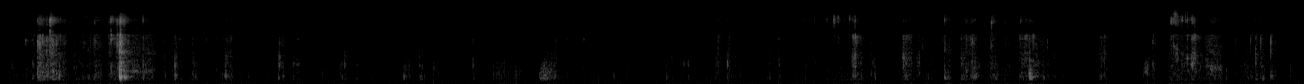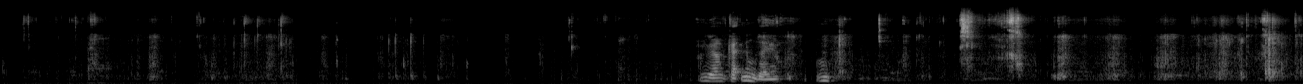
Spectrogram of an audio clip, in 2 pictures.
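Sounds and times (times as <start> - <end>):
person chewing crunchy food: 0.2 - 4.4, 5.6 - 20.0, 20.8 - 26.0.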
